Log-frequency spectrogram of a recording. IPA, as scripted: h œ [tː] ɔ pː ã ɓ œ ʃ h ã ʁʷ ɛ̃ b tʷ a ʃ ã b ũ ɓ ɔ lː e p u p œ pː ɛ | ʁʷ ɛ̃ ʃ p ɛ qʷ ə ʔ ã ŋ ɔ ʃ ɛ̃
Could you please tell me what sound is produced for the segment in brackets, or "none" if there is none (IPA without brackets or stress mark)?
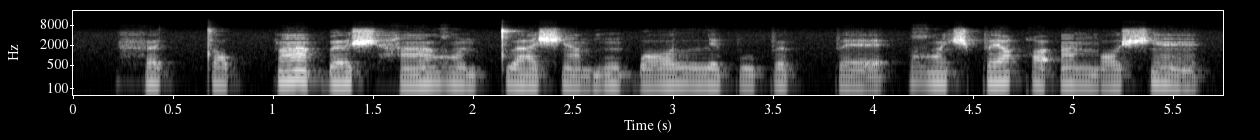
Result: tː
